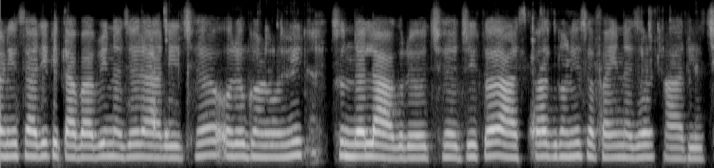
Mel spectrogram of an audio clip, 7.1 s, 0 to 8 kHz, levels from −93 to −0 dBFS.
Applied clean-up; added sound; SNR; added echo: neural mask model Resemble Enhance denoiser.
